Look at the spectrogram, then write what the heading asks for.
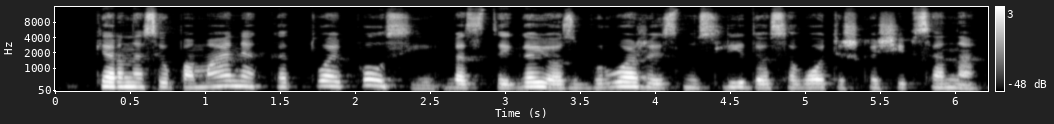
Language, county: Lithuanian, Panevėžys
